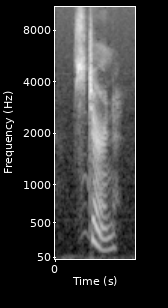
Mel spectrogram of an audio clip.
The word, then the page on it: stern: American English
